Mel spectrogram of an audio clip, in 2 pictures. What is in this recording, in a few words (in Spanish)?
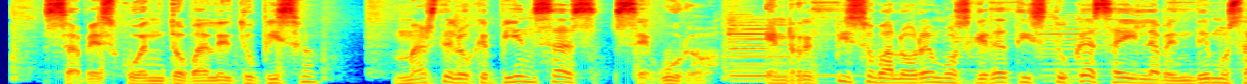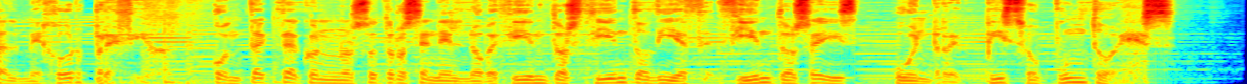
cuña radio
